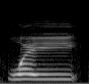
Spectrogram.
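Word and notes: wei: tone 1

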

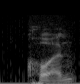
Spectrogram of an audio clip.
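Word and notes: kun: tone 3

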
